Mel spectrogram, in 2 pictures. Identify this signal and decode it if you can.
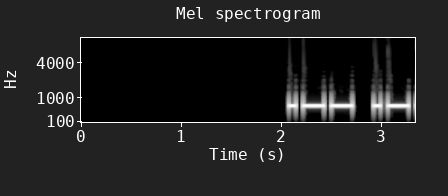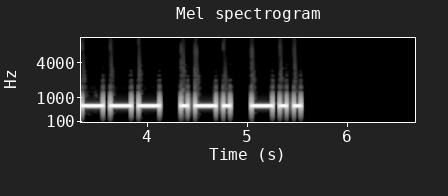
Morse code, heard as a keyed tone, about 17 wpm, 700 Hz. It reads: W1RD
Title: USA Call Signs - 4 Characters - Repeated 2x - 17wpm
